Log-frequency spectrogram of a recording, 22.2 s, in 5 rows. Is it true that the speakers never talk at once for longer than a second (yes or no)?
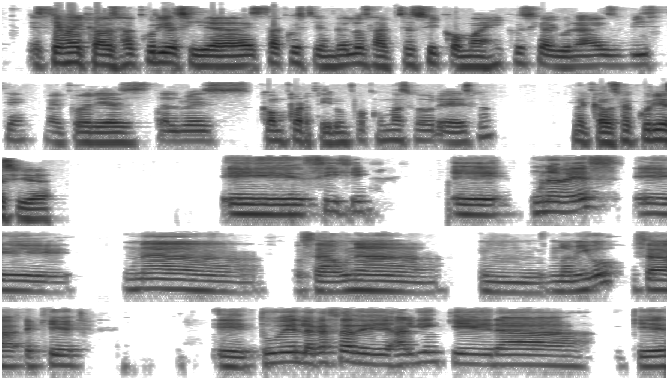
yes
